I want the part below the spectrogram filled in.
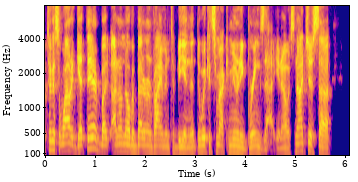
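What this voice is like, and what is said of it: Regional accent dropping R sounds. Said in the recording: “It's not wicked smart. It's wicked smart. You know, I can't pronounce it with your accent. ... Just get rid of the R and add an H”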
